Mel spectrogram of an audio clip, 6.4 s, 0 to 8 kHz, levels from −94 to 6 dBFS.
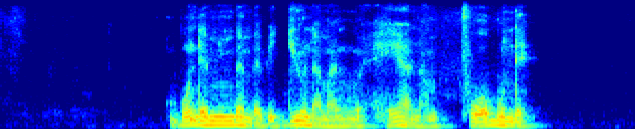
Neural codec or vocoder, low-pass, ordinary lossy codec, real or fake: none; 7.2 kHz; Opus, 16 kbps; real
